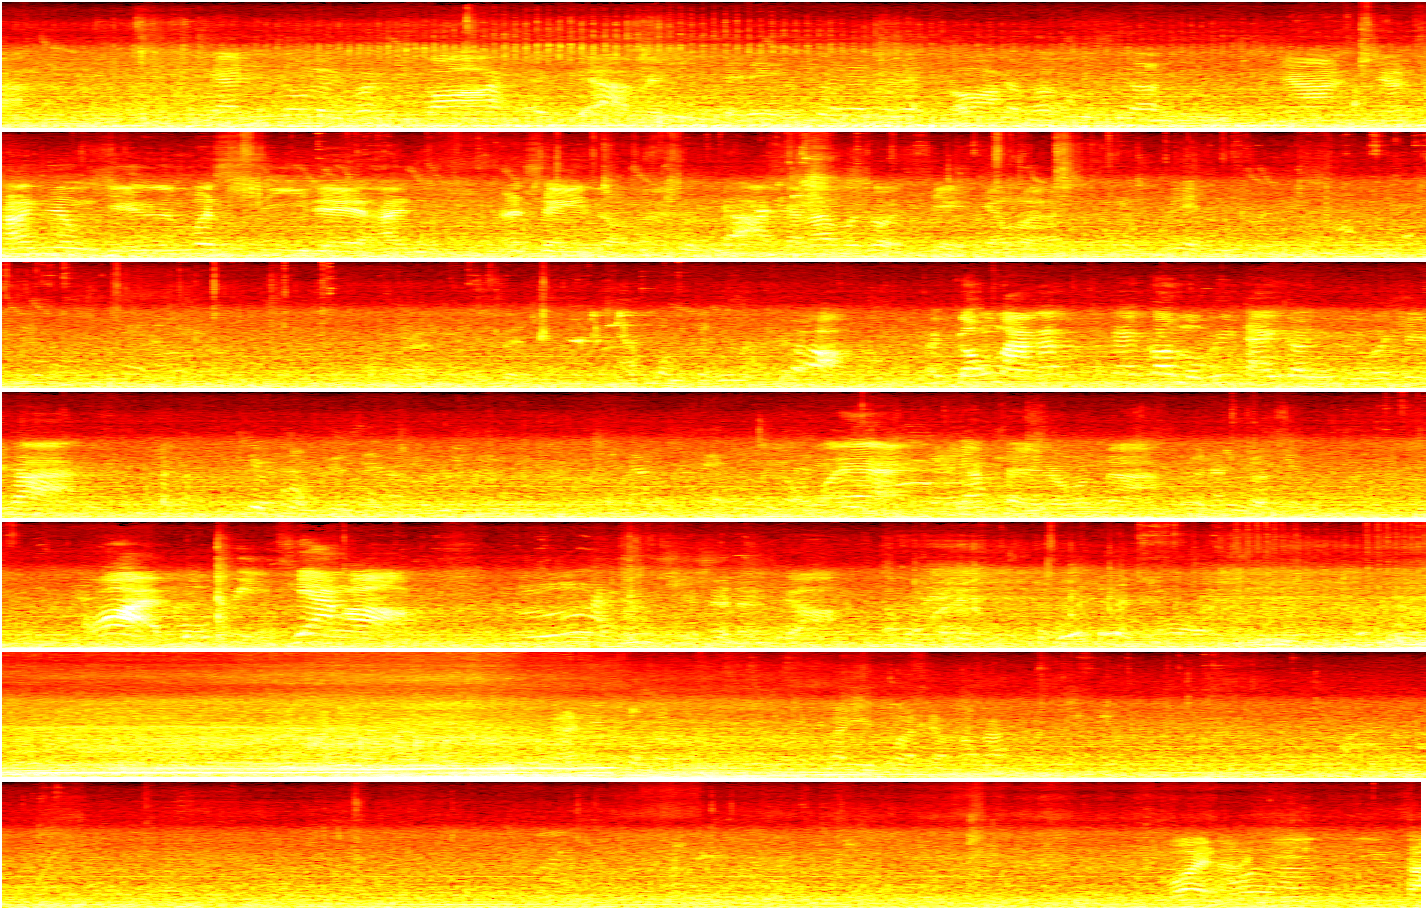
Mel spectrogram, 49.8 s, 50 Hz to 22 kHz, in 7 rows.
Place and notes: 牛稠河, Guanxi Township - In the river park
traffic sound, Bird call, In the river park, Hakka people, Factory noise
14 August 2017, ~17:00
